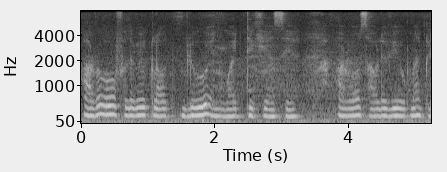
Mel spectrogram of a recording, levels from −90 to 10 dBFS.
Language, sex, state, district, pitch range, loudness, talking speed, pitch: Nagamese, female, Nagaland, Kohima, 190-210 Hz, -15 LUFS, 170 wpm, 200 Hz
